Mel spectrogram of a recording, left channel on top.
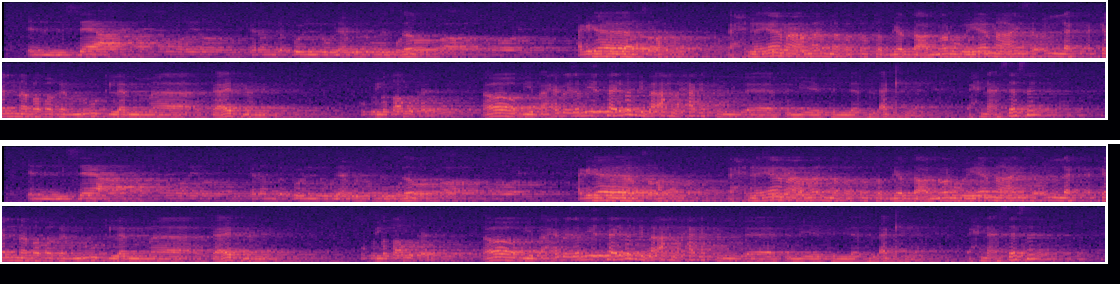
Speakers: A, on the left; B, on the left.
A: الساعة بعصاية والكلام ده كله ويعملوا
B: بالظبط
A: بطاطا على النار الحاجات
B: ياه
A: دي كلها بصراحة
B: احنا
A: نفسي
B: ياما
A: اجربها
B: عملنا بطاطا بجد على النار وياما عايز اقول لك اكلنا بابا غنوج لما تعبنا منه
A: وبيبقى
B: بنجيب
A: طعمه حلو
B: اه بيبقى حلو ده بي... تقريبا بيبقى احلى حاجة في ال... في ال... في ال... في الاكل يعني احنا اساسا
